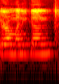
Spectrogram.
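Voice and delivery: usual speaking voice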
